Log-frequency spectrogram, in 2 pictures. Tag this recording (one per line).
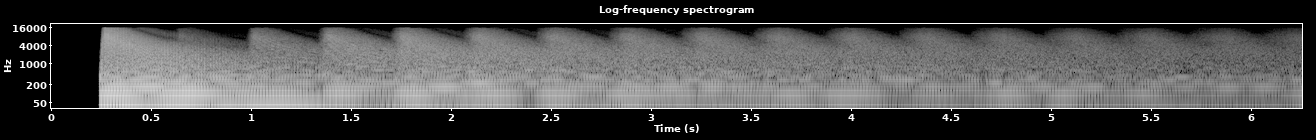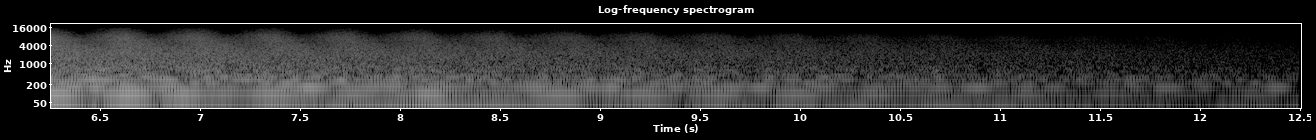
echo
energy
hit
sound-effect
synth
